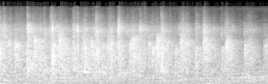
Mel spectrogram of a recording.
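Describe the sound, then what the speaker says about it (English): Audience applause closing a session at a law week conference, steady dense clapping from a crowd sustained for about four seconds with no talking. "So let's give a round of applause."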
